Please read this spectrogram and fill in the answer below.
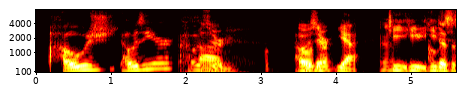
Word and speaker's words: Hozier: how to say his name it's it's Hoge Hozier yeah he he does a song called The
